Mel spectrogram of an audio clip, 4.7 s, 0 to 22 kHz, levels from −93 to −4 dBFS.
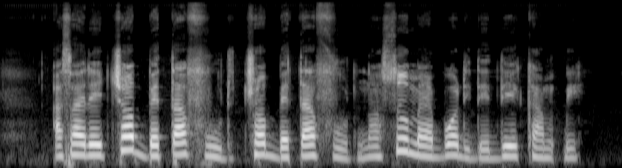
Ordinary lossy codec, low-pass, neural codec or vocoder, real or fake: none; 19.8 kHz; none; real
